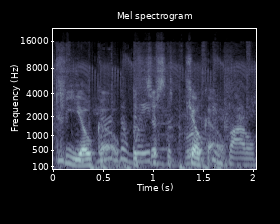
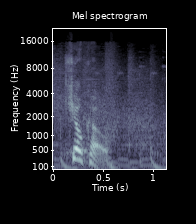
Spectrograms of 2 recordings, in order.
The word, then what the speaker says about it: Kyoko: Kiyoko. There's no eye. One of the unbroken bottles. It's not Kyoto. It's not Tokyo. It's Kyoko.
